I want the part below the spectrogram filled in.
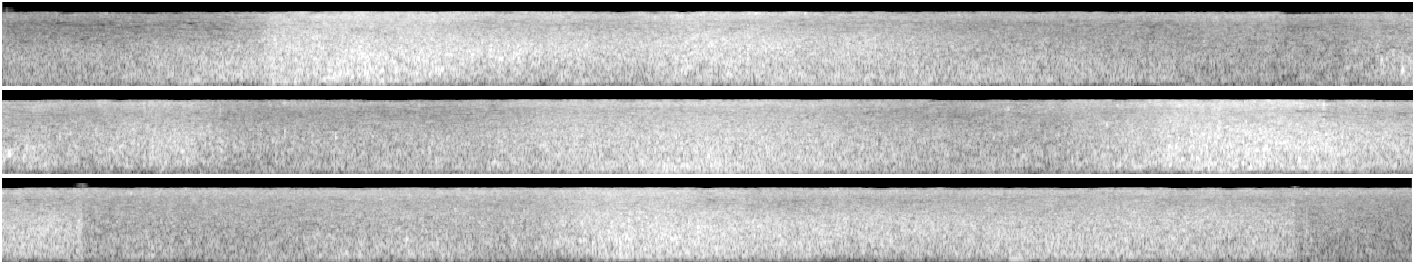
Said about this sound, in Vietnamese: Phía dưới bãi biển, những lợn sóng không ngừng dội vang vào gành đá như sấm sét.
